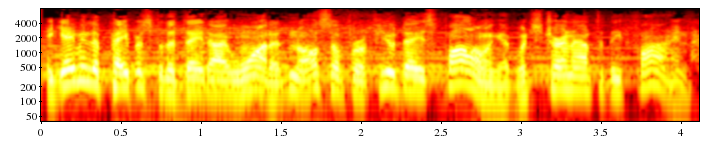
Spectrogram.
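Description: An actor playing an earnest, daydreaming rookie private detective, boyish and wryly self-deprecating, in 1940s radio style. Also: male voice, on the high side, very animated, racing. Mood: wry, musing. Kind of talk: 1940s radio acting with first-person narration. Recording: dull vintage 1940s radio, music behind.

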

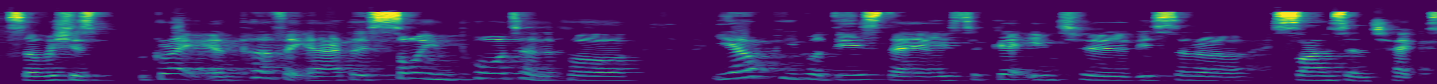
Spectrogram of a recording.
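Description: A woman's voice: mid-range voice, normal speed, a bit bright, low-quality recording. A woman, a teacher answering interview questions in a hesitant way, with many fillers and restarts and frequent laughs. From Malaysia. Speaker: STEM teacher and councillor.

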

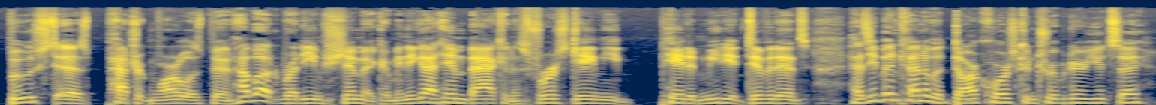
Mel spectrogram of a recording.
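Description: A man's voice: mid-range voice, animated, fast, few pauses, dry recording, studio quality. A man working as a sports reporter, putting questions to a guest in an interview.

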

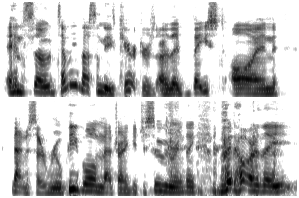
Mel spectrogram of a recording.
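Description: A man hosts an interview podcast and talks quickly in a slightly high voice. He asks his questions with eager, encouraging enthusiasm. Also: lively intonation, slight background noise. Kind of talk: casual interview chat.

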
